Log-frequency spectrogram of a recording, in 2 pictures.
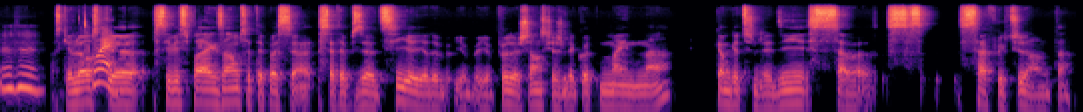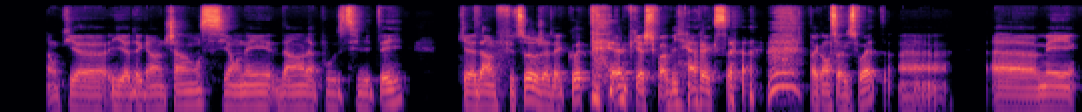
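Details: Adult man who stutters, real speech, who mentions hearing himself block while speaking; stuttering.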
